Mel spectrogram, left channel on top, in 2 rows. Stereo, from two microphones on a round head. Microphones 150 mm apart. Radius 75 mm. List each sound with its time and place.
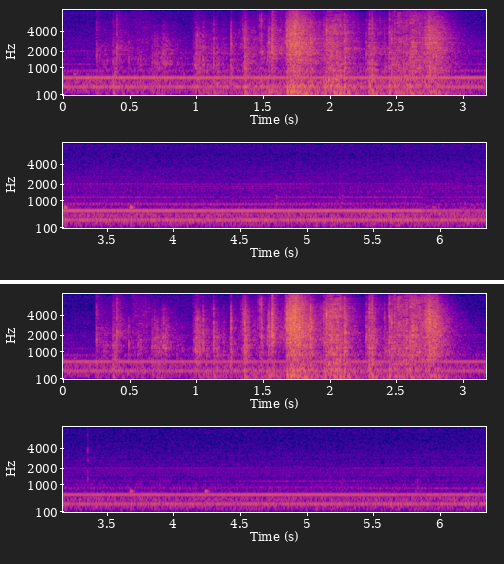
0.2 s tearing paper: 35° right (ahead or behind), 0.7 m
